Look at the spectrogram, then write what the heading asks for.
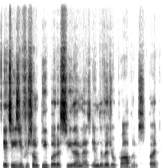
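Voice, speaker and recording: A man's voice: medium pitch, fairly quick. A young man, born in Cuba and raised in Miami, talking earnestly as a guest in a casual interview, with frequent restarts. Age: young adult.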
